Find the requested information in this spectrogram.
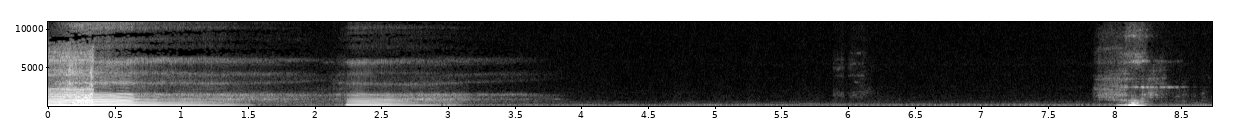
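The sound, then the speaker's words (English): Voiced 'ha' exhalations during a guided breathing exercise, two audible sighing breaths with falling pitch, then a long quiet stretch and a short breathy sound near the end. “We're going to exhale with the sound of ha. So big breath in. Ha.”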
